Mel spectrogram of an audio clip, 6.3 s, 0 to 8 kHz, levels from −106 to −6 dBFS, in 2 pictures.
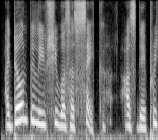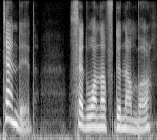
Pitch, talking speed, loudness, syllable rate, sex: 205 Hz, 145 wpm, -18 LUFS, 4.3 syllables/s, female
